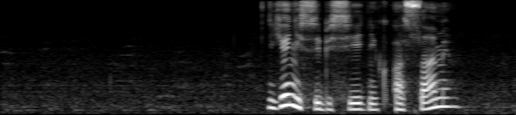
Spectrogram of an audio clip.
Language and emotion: Russian, neutral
